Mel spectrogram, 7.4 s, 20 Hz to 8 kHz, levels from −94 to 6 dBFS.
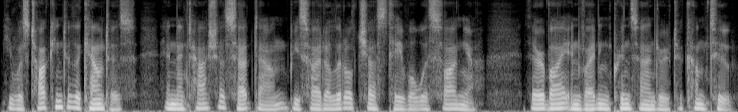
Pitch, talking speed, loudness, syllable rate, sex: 115 Hz, 195 wpm, -17 LUFS, 5.9 syllables/s, male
